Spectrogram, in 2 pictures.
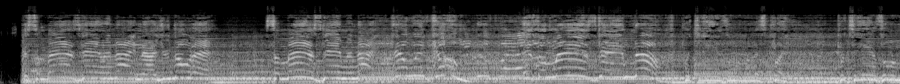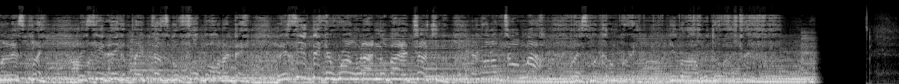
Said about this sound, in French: Bon, et eh ben écoutez, passer cette petite introduction, on a un nouveau jingle.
